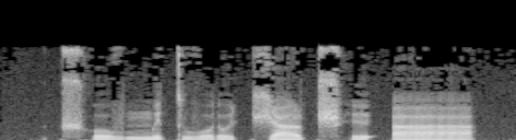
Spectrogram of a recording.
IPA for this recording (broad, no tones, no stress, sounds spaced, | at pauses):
ʈ͡ʂʰ o v m ɪ t v o ɾ ʊ t͡ʃ a ʈ͡ʂʰ ɪ ʔ a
